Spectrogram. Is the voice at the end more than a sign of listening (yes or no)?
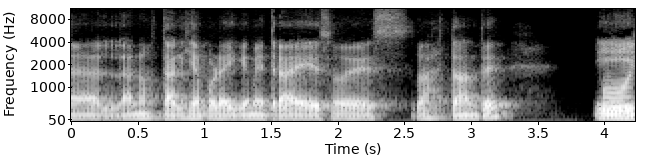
yes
